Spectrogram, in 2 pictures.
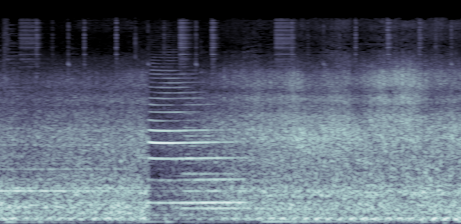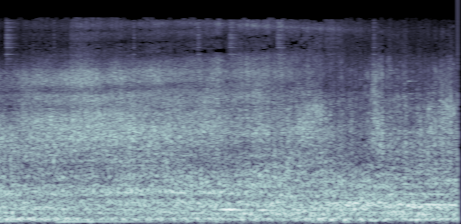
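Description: A diesel locomotive sounds one short horn blast, lasting about a second, starting about a second and a half in. Under it runs the steady loud noise of the train approaching and passing close by.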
